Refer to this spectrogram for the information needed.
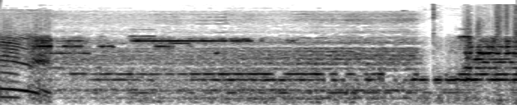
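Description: Many car horns in Piața Unirii in the capital blare together on a countdown signal, trying to be louder than South African vuvuzelas: one long, loud, continuous chorus of steady, overlapping tones, with a brief dip near the end before the honking swells again.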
